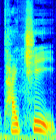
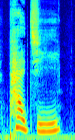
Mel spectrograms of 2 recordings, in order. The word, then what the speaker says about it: Tai Chi: Yeah, I noticed that lots of Westerners, they started getting familiar with the term Tai Chi, and the way they tend to pronounce it is like Tai Chi, which is, it's not wrong, it's just not the way Chinese people would say. So let's show them how to say it properly.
